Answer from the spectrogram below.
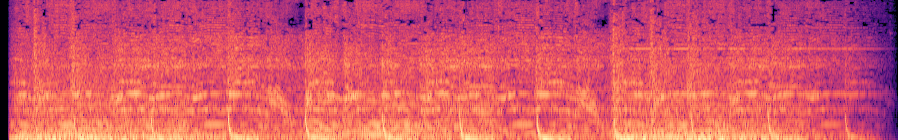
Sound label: ringtone bgm (background music); kabir singh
